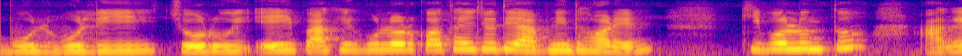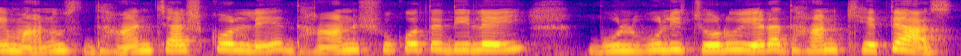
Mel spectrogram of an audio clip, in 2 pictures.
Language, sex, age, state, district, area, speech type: Bengali, female, 30-45, West Bengal, Howrah, urban, spontaneous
